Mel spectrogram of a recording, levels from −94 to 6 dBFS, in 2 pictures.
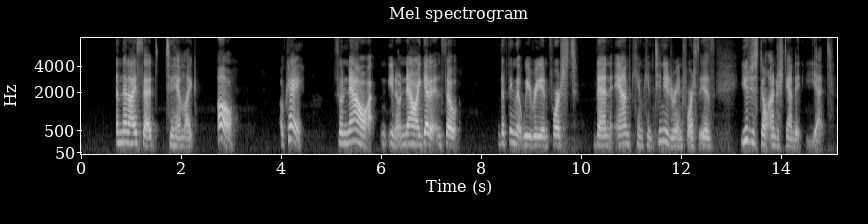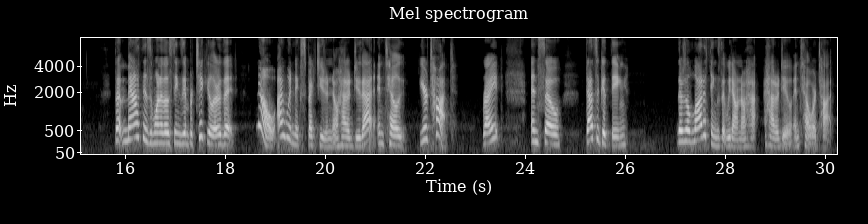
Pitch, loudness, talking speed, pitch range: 210 Hz, -22 LUFS, 165 wpm, 185-255 Hz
